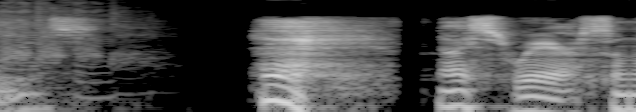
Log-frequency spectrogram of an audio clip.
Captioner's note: sigh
